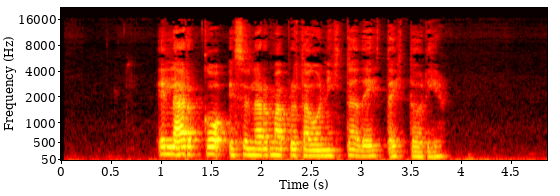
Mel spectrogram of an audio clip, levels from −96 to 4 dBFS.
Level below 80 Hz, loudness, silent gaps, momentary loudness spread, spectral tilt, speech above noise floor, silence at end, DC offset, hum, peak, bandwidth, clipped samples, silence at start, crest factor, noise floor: -50 dBFS; -21 LUFS; none; 11 LU; -5.5 dB/octave; 34 dB; 0.75 s; under 0.1%; none; -2 dBFS; 16.5 kHz; under 0.1%; 0.95 s; 20 dB; -55 dBFS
